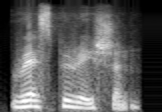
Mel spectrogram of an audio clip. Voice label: "respiration", Indian

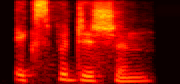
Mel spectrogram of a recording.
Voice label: "expedition", Indian

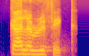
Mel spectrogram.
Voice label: "colorific", Indian

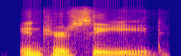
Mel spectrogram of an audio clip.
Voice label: "intercede", American

